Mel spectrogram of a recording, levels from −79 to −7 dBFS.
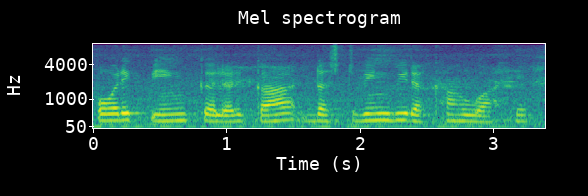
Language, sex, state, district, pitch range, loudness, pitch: Hindi, female, Punjab, Pathankot, 185-205 Hz, -16 LUFS, 195 Hz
